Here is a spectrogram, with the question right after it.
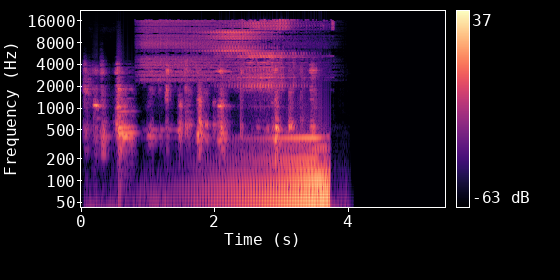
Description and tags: radio shudders3x
shudder, radio, sound-effect, grm-tools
